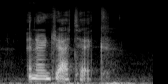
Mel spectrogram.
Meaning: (adjective) 1. Possessing or pertaining to energy 2. Characterised by force or vigour; full of energy; lively, vigorous, furious 3. Having powerful effects; efficacious, potent
- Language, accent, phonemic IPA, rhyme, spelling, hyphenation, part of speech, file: English, US, /ˌɛn.əɹˈdʒɛt.ɪk/, -ɛtɪk, energetic, en‧er‧get‧ic, adjective / noun, En-us-energetic.ogg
